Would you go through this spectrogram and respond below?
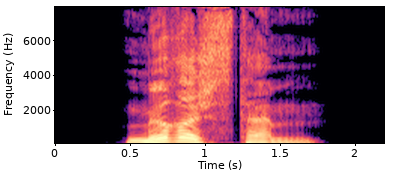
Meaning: strong dative masculine/neuter singular superlative degree of mürrisch
- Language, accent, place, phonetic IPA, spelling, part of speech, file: German, Germany, Berlin, [ˈmʏʁɪʃstəm], mürrischstem, adjective, De-mürrischstem.ogg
